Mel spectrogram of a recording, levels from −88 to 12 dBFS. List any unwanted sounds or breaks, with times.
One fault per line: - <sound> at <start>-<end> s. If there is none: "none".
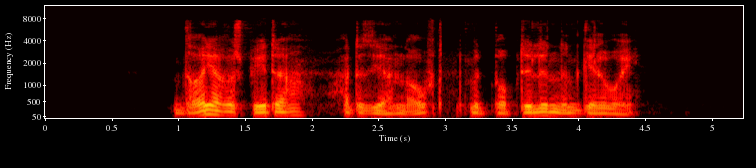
- dropout at 3.0-3.1 s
